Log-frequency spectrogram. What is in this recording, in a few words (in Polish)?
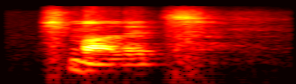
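"smalec", Kurpie dialect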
